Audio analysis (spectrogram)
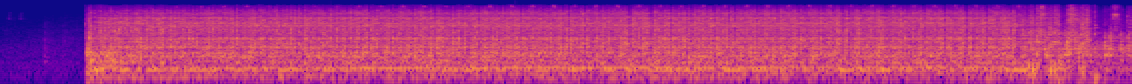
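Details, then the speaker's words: Old Craftsman snowblower, old fuel with dry gas, full choke, one primer squirt: steady starter churning about four beats a second for six seconds, never fires; spark plug found black and sooty, carburetor later blamed. "well this might be the problem so here's the spark plug and it is black black black but I have seen worse so maybe it still can run but not very well"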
